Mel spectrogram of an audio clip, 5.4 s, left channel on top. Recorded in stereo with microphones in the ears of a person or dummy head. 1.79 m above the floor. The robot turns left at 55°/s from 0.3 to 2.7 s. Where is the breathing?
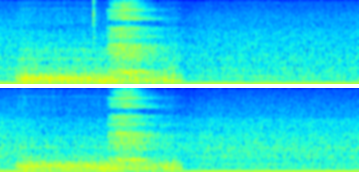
130° left, 1.6 m; by 2.2 s 95° left, 1.6 m.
